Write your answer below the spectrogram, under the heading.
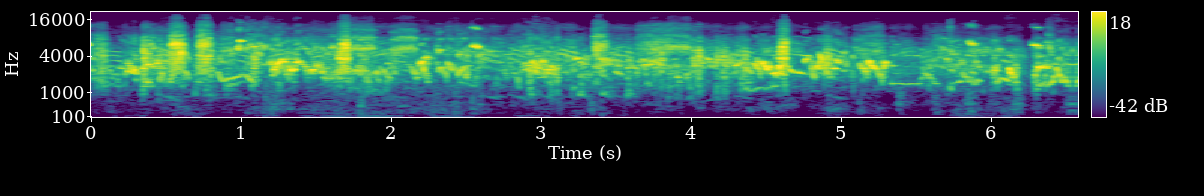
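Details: Australian parrots chirping together make a thick, high, scratchy chatter, with sharp squawks poking out of the continuous twittering.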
